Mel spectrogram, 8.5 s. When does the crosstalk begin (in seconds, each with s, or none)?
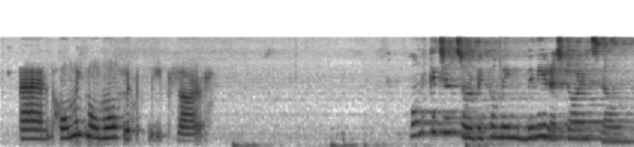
none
